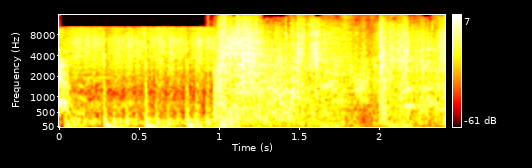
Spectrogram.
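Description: Music with a steady low beat, and about a second in a loud crash of shattering glass cuts in over it.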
